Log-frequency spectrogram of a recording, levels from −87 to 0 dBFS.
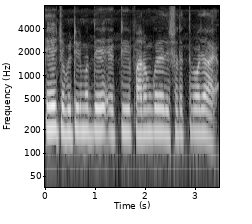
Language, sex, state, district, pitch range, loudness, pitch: Bengali, male, Assam, Hailakandi, 180-190 Hz, -18 LUFS, 185 Hz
